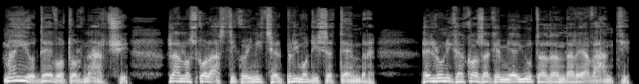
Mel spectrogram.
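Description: A man's voice: on the low side, big pitch swings, brisk, a little mellow, slightly rough, dry recording, studio quality, pitched above the performer's own voice, heavily acted. A man voicing an earnest, bewildered and insistent young boy wizard in a storybook reading. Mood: dismayed.

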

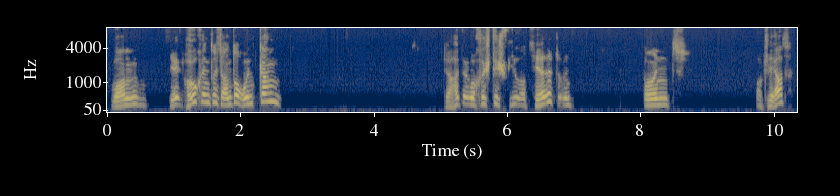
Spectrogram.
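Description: A man in his fifties talking casually to a camera at arm's length outdoors, spontaneous and halting. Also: high-pitched, lively intonation, mellow, no echo. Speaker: vlogger. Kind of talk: casual outdoor vlog talk. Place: open grassy field outdoors.

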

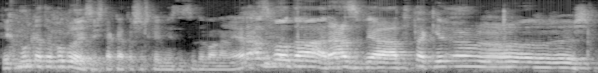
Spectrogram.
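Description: A man's voice: a little high, lively intonation, mellow, lo-fi sound. A man voicing a chatty, teasing spirit of nature in a live improvised fairy-tale play, colloquial, in an echoey room with an audience. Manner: colloquial, teasing, hesitant pauses. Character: teasing, chatty forest wind or stream needling a cloud.

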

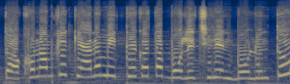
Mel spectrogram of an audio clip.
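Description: A woman's voice: very high-pitched, a little fast, faint music behind. A woman voicing a haughty, bossy, pampered young bride in a cartoon, with an imperious, complaining way of talking. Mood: indignant. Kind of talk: animated cartoon dialogue.

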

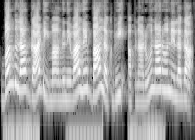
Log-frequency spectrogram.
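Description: A woman's voice: high voice, lively intonation, unhurried, bright, forceful tone. A woman narrating a scripted children's story as a storyteller.

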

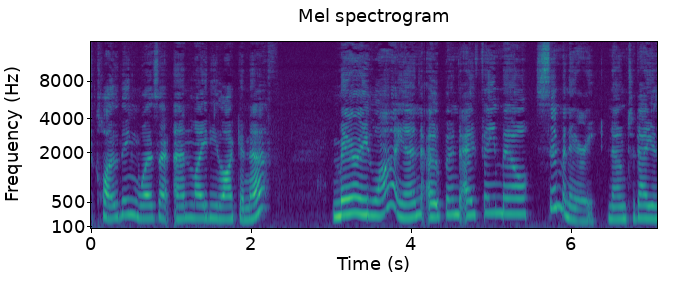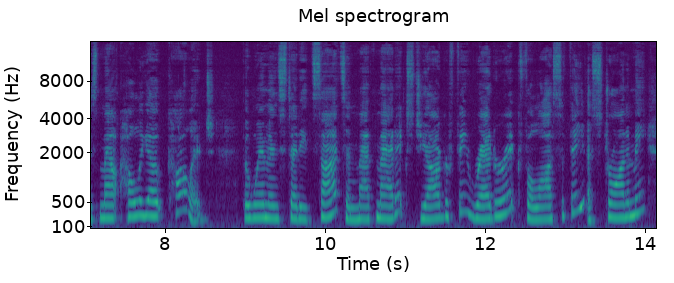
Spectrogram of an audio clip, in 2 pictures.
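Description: A woman with a fairly high voice reads a children's picture book aloud. Her phrasing is expressive and emphatic, shaped for young listeners. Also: rough recording. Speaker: storybook reader.

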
